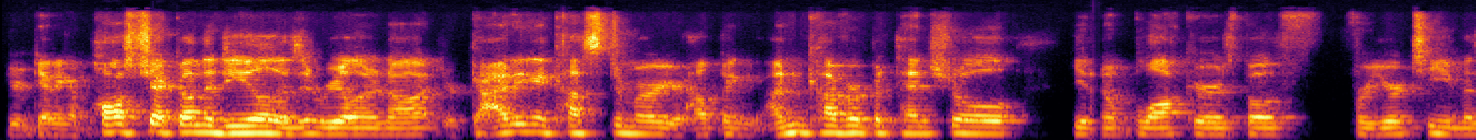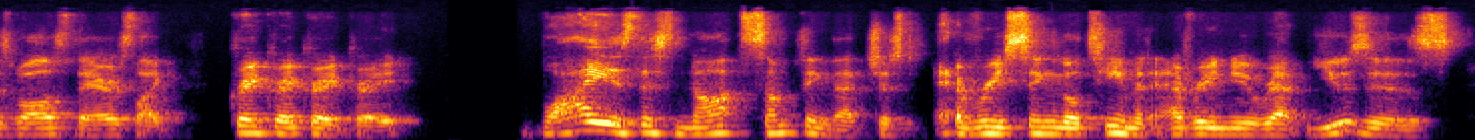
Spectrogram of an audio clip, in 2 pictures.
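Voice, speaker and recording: A man's voice: medium pitch, moderate pace, warm tone. A man hosting a discussion in a conversational, informal way, thinking aloud and posing rhetorical questions. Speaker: panel moderator. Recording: roomy, echoey sound.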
